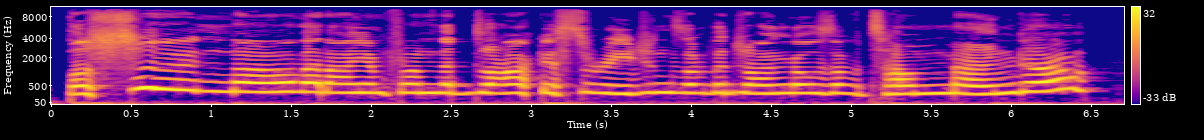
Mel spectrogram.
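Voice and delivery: very high voice with know drawn out. Recapping a scene, quoting what Dolores says: Dolores voice. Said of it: "finally a voice I can kind of do".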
